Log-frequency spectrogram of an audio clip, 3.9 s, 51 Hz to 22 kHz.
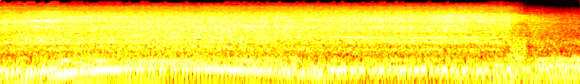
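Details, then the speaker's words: Turbo M50 BMW E30 (500whp) with a new surge-tank fuel pump: engine catches, then runs unevenly and stumbles, pitch sagging as fuel pressure jumps up and drops; fuel starvation stall. "it jumped up and then went down is it not working still with this new pump dude this is exactly what I would need"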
